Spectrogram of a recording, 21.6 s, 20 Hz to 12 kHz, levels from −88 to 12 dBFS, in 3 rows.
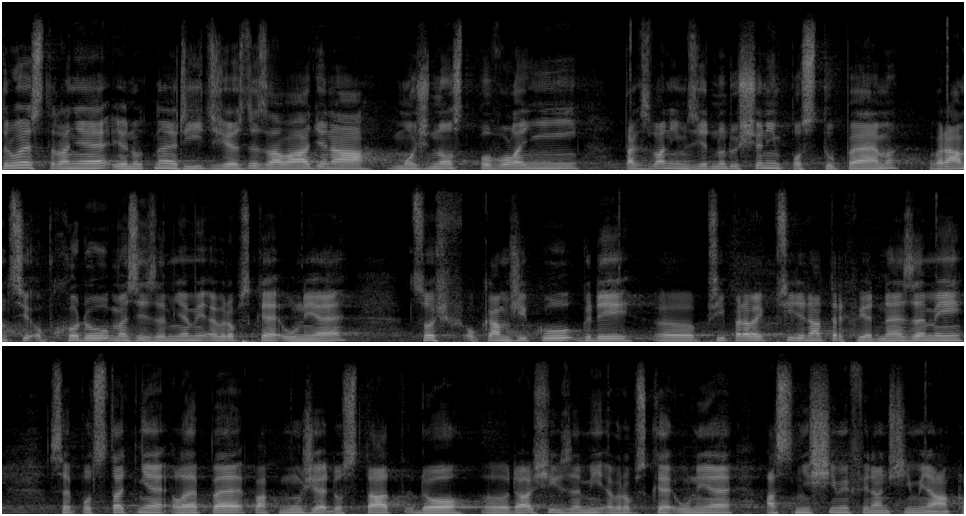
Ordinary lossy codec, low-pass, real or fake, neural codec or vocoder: Opus, 64 kbps; 10.8 kHz; real; none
